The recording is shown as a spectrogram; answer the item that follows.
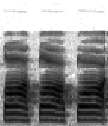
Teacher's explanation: تا کو پر کر کے پڑھیں گے، یعنی کہ موٹے حروف میں سے ہے تا، منہ بھر کے پڑھنا ہے، تا تا تا، اس طرح سے۔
